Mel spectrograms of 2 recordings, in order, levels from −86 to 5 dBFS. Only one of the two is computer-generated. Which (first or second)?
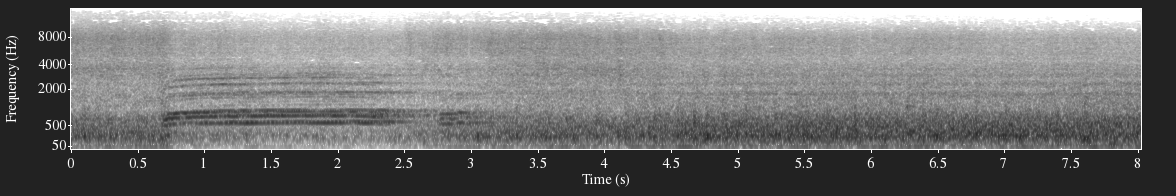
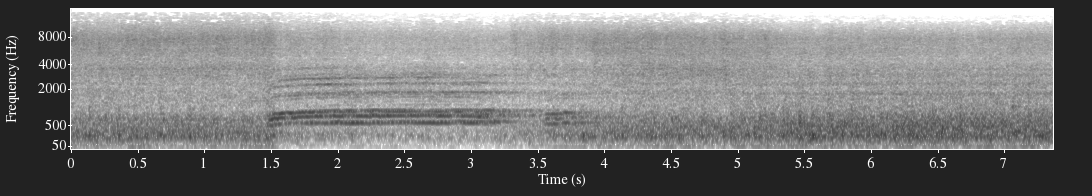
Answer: second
